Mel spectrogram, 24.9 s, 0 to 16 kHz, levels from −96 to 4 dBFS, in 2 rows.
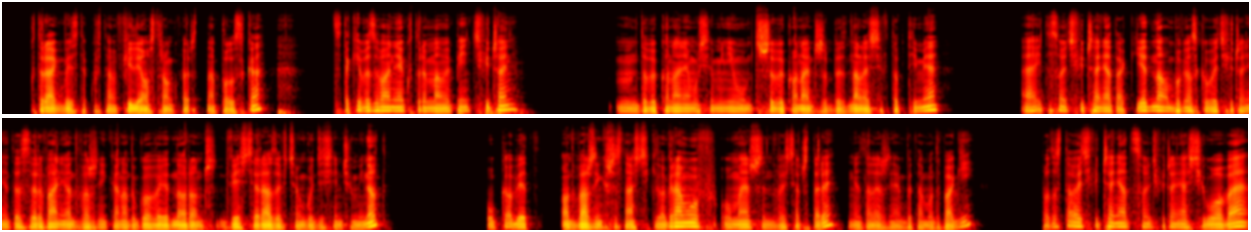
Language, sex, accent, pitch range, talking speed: Polish, male, native, 90-110 Hz, 160 wpm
